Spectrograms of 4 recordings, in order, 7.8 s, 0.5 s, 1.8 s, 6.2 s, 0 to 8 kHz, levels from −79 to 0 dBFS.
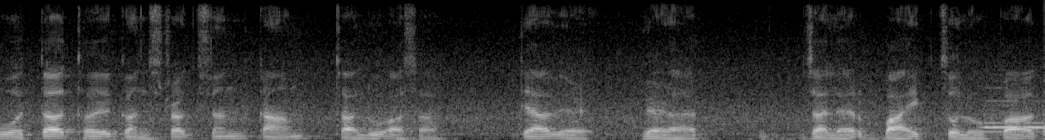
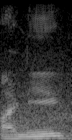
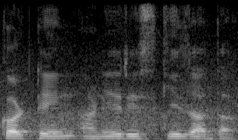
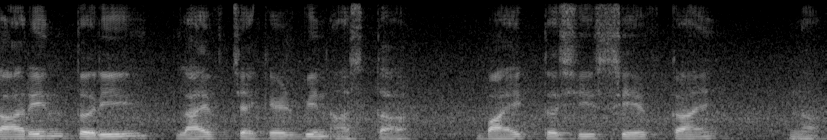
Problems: constant background noise, background conversations at intervals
